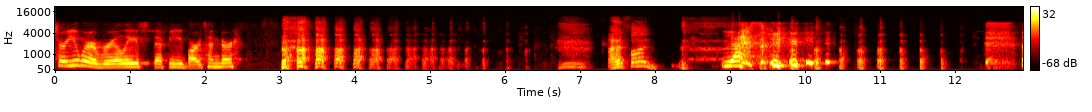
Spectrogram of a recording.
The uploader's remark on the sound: I had the pleasure of having a Zoom interview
